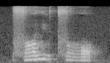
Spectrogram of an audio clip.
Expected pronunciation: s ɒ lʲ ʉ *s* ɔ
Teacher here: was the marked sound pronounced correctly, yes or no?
no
